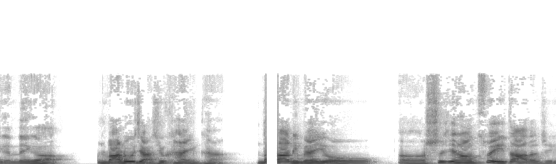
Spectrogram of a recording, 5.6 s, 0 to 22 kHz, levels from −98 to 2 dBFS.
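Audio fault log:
2.66–2.78 s, playback stall: the speech cuts to silence for 120 ms, then resumes, likely because the player ran short of data or was briefly blocked.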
